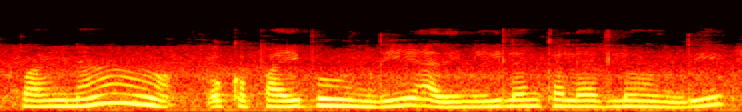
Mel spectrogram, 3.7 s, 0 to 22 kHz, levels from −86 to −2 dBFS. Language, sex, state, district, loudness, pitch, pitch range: Telugu, female, Telangana, Mahabubabad, -13 LUFS, 210 Hz, 205-225 Hz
